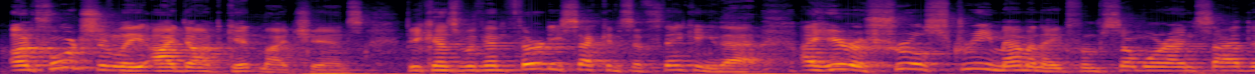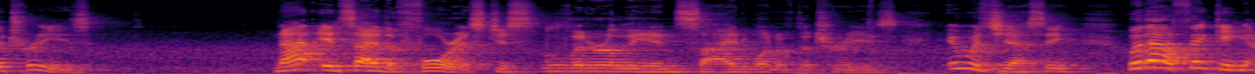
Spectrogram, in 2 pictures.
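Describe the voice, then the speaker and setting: A bright-voiced comic reader who performs amateur fiction theatrically and breaks off for mocking commentary. The delivery swings up and down a lot and slips easily into laughter. The room is echoey, with a little noise. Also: medium pitch, big pitch swings, fairly quick. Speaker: fan fiction reader and host. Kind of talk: comic read-aloud with riffing commentary. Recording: roomy echo with faint background noise.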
